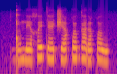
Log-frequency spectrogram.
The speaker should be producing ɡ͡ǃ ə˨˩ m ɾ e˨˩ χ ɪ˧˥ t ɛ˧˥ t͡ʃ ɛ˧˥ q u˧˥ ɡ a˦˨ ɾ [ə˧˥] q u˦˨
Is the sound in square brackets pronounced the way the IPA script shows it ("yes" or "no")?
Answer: yes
